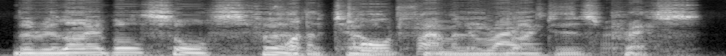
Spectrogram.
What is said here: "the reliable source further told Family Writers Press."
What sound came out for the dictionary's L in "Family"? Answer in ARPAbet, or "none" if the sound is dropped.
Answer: L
